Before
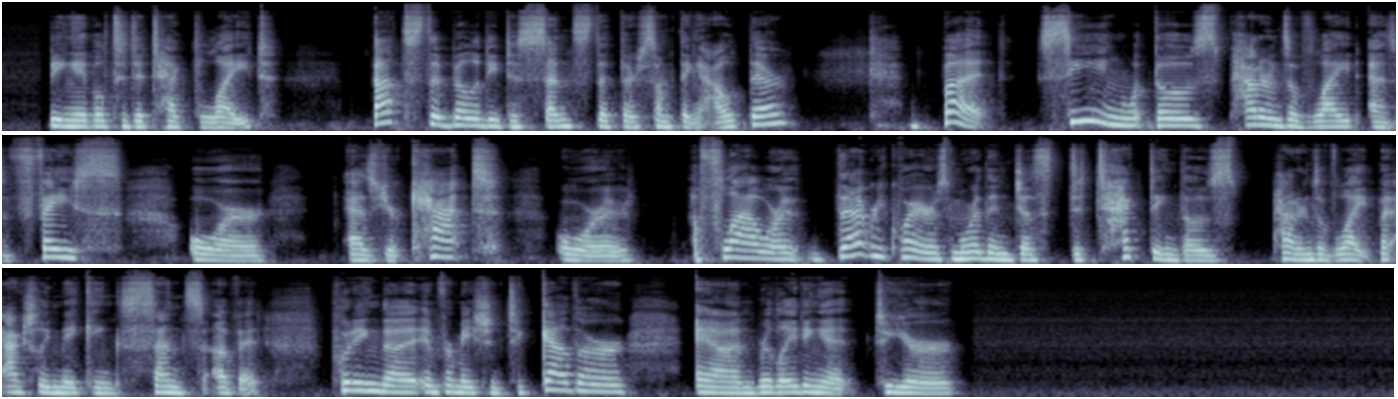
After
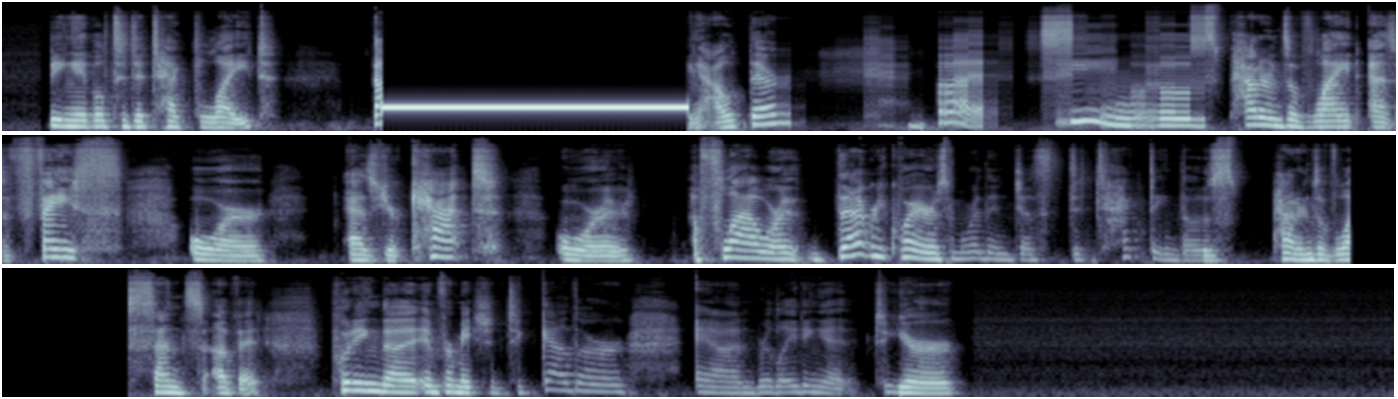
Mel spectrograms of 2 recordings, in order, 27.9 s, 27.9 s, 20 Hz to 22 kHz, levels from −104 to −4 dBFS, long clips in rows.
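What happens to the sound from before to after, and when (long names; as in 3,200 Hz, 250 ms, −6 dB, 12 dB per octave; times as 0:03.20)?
0:02.53–0:04.58: beep over 762 Hz −13.5 dBFS
0:05.16–0:08.04: spectrum averaged block by block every 100 ms
0:08.75–0:10.41: ceiling on every frequency bin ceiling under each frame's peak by 13 dB
0:15.60–0:17.30: downward compressor 8 to 1, threshold −40 dBFS
0:18.28–0:19.42: silence
0:21.70–0:24.57: downward compressor 4 to 1, threshold −42 dBFS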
